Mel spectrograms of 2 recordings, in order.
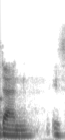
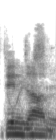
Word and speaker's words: Dindan: Dindan. It's Dindan. Dindan. Yeah, there's no E in the end.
